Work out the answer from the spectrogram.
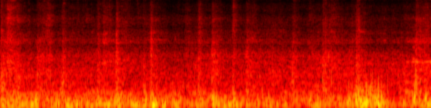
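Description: Narrow-gauge passenger train in motion: a steady low rumble of the coach running on the rails, with irregular clicks from the wheels.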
